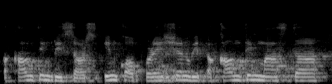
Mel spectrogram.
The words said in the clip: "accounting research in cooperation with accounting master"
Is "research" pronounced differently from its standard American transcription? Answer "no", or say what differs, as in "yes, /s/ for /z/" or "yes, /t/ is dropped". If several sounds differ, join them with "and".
yes, /s/ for /tʃ/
